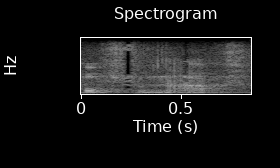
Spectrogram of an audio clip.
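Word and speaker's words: אפניו: 오프나브. 여기 영어로 표기는 아펜 아브라고 써 있는데 사실 이거는 이제 알레프를 썼다는 걸 표현하기 위해서 A 대문자를 쓴 거고요. 발음은 오프나브입니다.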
